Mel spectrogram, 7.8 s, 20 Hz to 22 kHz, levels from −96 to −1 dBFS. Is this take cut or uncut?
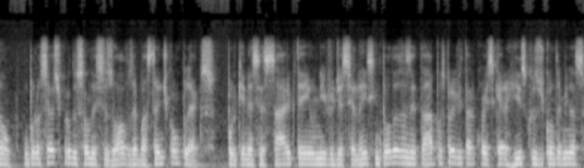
cut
